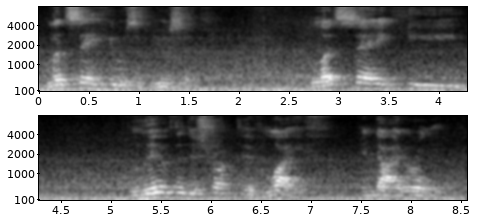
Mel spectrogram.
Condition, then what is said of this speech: No condition.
